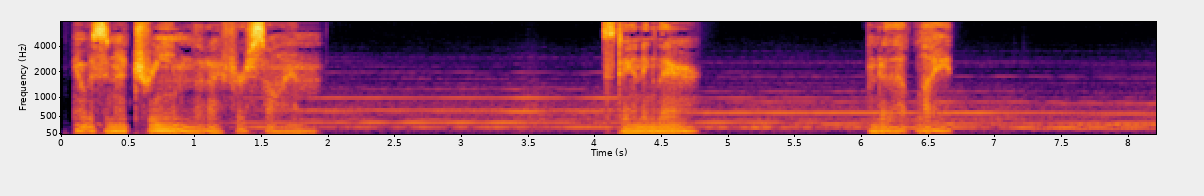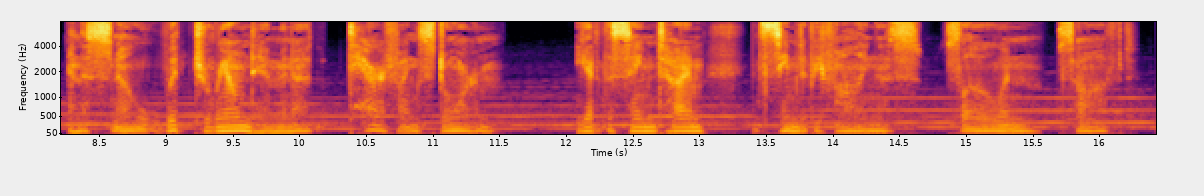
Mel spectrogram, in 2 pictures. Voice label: english american audiobooks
